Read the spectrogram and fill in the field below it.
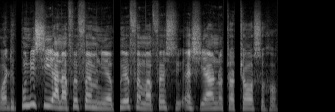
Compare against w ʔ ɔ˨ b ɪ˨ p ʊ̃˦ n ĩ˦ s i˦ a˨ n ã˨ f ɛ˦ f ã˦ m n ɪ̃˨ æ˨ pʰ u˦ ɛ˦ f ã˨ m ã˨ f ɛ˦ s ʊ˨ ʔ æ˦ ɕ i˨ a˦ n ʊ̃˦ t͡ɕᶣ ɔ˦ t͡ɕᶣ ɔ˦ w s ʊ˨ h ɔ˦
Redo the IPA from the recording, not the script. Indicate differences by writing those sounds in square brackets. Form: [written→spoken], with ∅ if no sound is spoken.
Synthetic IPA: w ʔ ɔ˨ [b→d] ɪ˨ p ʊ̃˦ n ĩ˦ s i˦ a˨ n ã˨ f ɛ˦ f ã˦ m n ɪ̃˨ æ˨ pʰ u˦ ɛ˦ f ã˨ m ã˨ f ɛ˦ s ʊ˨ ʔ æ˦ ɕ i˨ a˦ n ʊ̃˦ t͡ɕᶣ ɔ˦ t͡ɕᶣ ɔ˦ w s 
